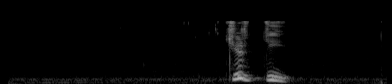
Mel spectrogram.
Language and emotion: Russian, angry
